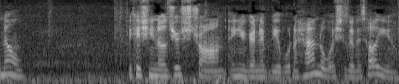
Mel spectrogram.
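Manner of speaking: plain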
